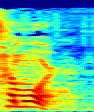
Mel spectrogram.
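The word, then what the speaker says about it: hamor (חמור): This is your Hebrew word for donkey. It's pronounced hamor. And if you switch the O and the A, you get the Arabic version.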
